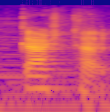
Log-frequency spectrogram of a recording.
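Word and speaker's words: կարդալ: Voilà, CH, on prononce comme en anglais, ch. Kitsch M. Sirum. Kartal.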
